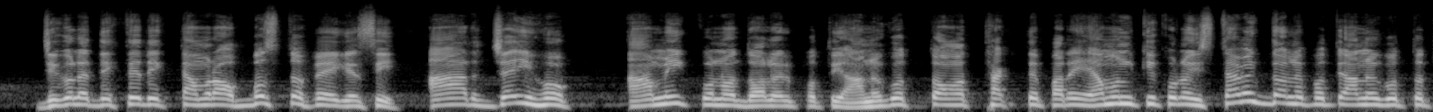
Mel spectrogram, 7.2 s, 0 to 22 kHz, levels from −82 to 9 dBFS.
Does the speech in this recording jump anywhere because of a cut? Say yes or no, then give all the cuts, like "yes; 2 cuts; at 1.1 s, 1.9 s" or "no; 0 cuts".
yes; 2 cuts; at 2.1 s, 3.0 s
